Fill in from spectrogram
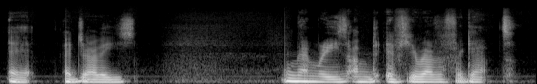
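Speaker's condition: Duchenne muscular dystrophy; painful breathing in

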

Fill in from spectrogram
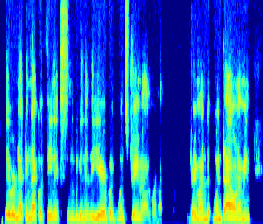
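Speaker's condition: No condition

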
